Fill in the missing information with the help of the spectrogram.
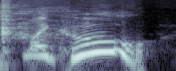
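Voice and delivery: high, loud "like who?" in disbelief; retold incredulous challenge. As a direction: snap back in shocked disbelief. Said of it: "I go".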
